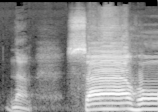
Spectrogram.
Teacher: mad alif setelah huruf sin. Ini yang dipanjangkan dua harakat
